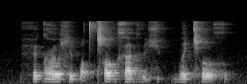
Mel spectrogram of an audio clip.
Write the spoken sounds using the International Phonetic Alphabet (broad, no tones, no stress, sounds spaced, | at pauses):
h ø ɡ ʕ o ɬ ʉ b a̰ tˤ cʰ ɔ ɡ x a ɡʱ ʉ ç | b ɐ cʰ o x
